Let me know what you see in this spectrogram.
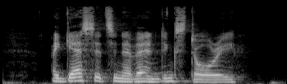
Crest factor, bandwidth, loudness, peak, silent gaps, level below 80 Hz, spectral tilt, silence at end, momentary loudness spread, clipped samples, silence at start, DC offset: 16 dB; 16.5 kHz; -20 LUFS; -4 dBFS; none; -52 dBFS; -4 dB/octave; 0.1 s; 7 LU; under 0.1%; 0.05 s; under 0.1%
